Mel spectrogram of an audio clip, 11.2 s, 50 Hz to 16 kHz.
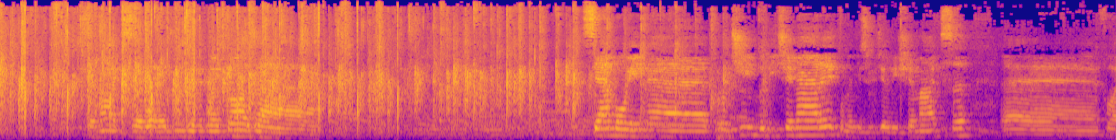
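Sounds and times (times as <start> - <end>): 
audience applauding: 0.0 - 7.8
speech: 1.3 - 3.1, 5.9 - 11.1.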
